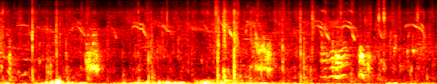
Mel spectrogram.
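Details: Morning feeding of a flock of chickens in the countryside; thin curved peeps and nasal clucks come in loose clusters, with pecking taps and low thumps beneath.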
